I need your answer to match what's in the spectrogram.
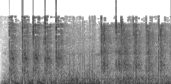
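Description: Scattered gunfire in parts of western Kabul: sharp cracks pop out in an uneven series, roughly ten shots in a few seconds, over a loud, steady rush of background noise.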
